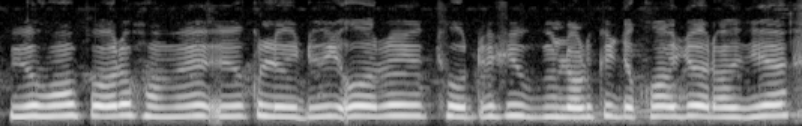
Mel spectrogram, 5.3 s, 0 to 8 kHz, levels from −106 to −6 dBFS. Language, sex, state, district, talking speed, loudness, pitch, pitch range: Hindi, female, Chhattisgarh, Balrampur, 155 wpm, -22 LUFS, 245 Hz, 235-255 Hz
